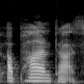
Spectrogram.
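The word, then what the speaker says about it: ἀπάντας: That whole clause to apantas at the end. Apantas. It's not accented on the last syllable. It's the second to last syllable.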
